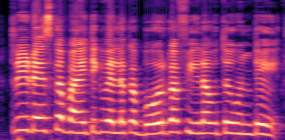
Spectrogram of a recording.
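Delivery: ordinary delivery, nothing marked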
